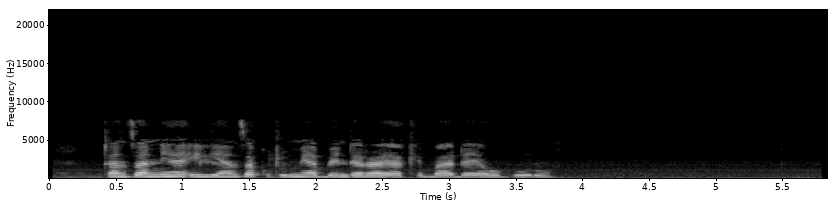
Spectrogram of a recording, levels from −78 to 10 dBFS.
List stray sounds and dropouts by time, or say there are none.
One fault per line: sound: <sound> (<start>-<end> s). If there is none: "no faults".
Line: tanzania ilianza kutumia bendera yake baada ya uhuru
no faults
